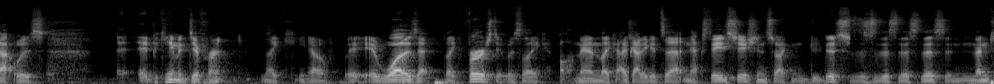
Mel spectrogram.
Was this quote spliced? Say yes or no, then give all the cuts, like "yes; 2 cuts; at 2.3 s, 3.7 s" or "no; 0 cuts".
yes; 2 cuts; at 6.3 s, 8.5 s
